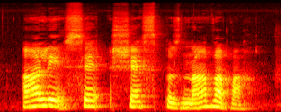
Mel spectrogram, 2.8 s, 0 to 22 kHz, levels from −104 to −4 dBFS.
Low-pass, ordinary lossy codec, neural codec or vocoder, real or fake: 19.8 kHz; none; vocoder, 44.1 kHz, 128 mel bands every 256 samples, BigVGAN v2; fake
